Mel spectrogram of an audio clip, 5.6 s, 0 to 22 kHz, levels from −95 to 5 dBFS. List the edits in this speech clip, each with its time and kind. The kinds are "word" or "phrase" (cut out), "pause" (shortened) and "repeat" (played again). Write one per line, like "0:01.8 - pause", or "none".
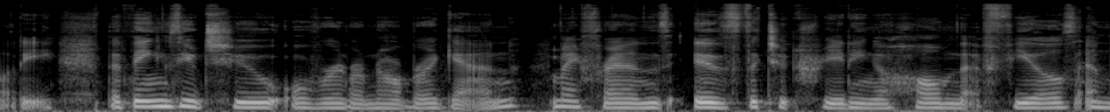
0:01.0 - word
0:01.7 - word
0:02.7 - word
0:03.8 - word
